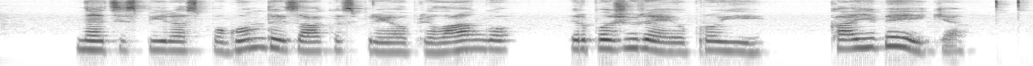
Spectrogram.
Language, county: Lithuanian, Marijampolė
